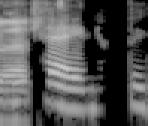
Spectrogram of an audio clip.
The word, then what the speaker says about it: Bucket: Bouquet. Oh. Oh, yeah. She insists it's pronounced bouquet according to the back of the box.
